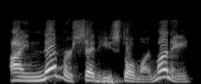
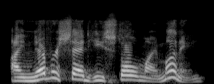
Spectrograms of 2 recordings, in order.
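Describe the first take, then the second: First: Never punched, rest plain; stress on NEVER. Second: I punched, rest plain; stress on I. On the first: Teacher showing a denial to the class, stress on never. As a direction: hit never hard, then let the line fall. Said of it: "then I'm saying". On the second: Teacher demonstrating to the class, stress on I. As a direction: lean on the word I, then let the line fall. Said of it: "with the emphasis on". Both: Shown as a demonstration.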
